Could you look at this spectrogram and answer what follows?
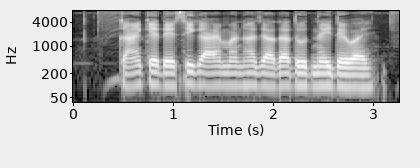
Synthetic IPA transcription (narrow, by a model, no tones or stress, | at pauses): kãɦɪ̃keːd̪eːsiːɡaːemənɦə̃zjaːd̪ad̪uːd̪nəɦĩd̪eːʋaːeː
